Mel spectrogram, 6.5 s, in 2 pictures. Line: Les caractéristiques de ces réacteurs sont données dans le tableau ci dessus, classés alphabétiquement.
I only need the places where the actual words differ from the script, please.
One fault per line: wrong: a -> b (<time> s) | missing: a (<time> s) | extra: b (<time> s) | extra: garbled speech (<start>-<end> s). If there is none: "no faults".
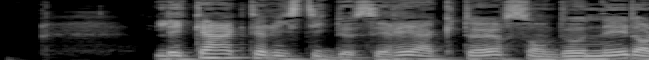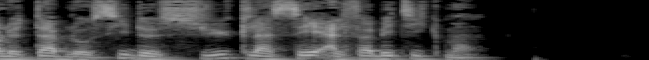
no faults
